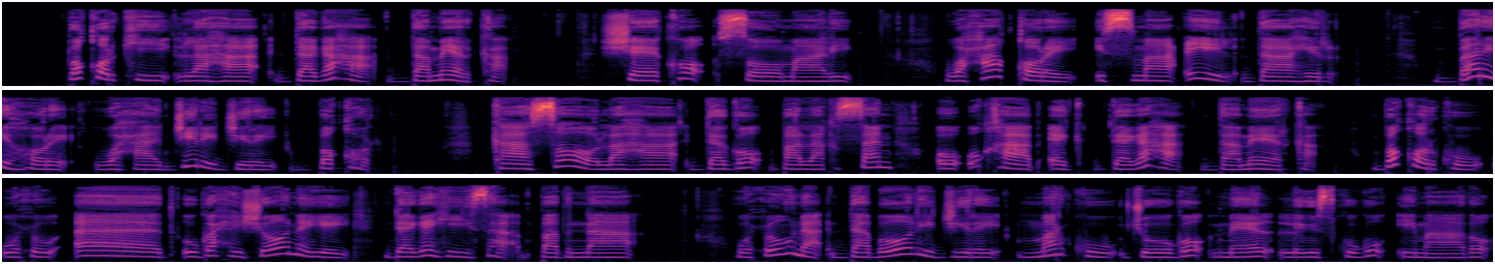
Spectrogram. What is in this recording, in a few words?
somali voiceover locutora somalia; locutora de Somalia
